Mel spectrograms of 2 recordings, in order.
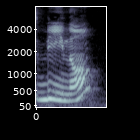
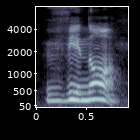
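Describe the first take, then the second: First: It begins with a b-like sound. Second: It begins with a true v sound. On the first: This is how Spanish speakers say it. "Para ustedes es vino" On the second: This is how Russian speakers say it. "para nosotros es vino"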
